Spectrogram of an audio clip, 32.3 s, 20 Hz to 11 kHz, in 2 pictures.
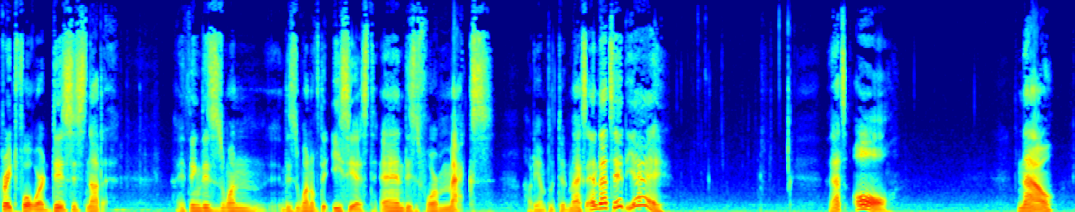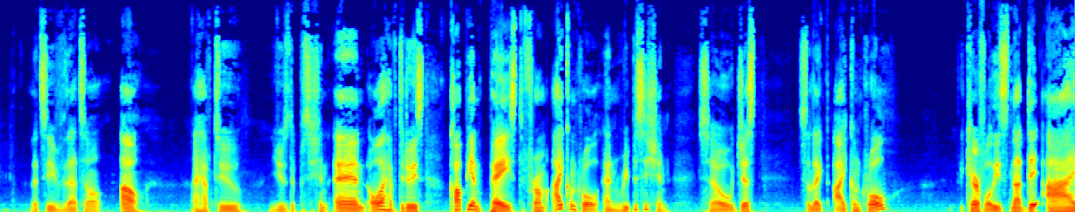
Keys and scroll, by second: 1.7 ctrl+shift+Right, 2.5 shift+Left, 9.4 Return.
